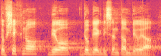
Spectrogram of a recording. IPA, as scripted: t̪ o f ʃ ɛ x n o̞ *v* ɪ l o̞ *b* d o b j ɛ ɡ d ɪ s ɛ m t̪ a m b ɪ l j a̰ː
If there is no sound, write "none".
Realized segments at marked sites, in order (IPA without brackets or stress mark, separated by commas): b, v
